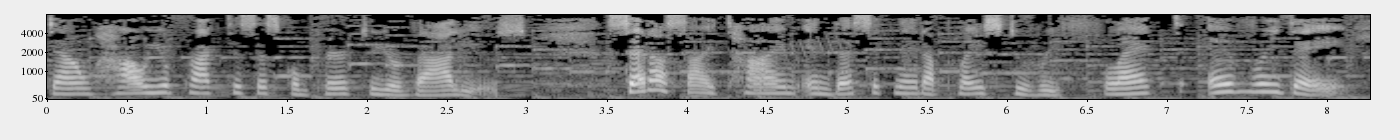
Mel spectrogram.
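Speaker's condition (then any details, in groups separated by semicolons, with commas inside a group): No condition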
